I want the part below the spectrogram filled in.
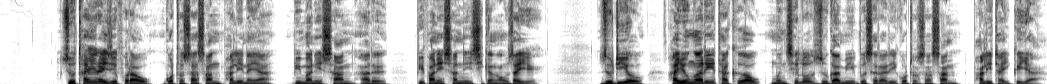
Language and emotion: Bodo, neutral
